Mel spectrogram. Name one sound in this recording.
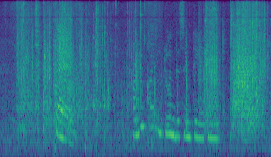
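Young girls talk nearby.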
